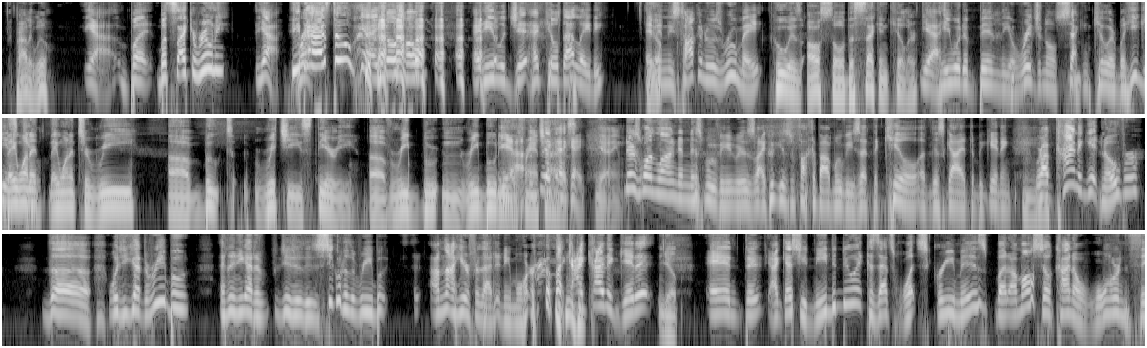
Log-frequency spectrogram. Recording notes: One dude looked at us weird while recording. We watched SCREAM VI and went to my car and hit record.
